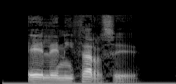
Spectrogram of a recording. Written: helenizarse

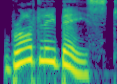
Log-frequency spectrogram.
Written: broadly-based

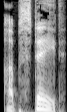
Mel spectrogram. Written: upstate

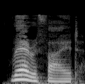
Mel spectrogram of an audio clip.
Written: rarefied

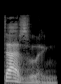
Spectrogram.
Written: dazzling

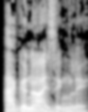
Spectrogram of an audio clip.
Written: agonizingly

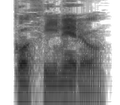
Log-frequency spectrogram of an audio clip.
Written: cocinero

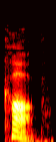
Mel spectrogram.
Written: carp

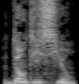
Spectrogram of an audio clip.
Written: dentition

